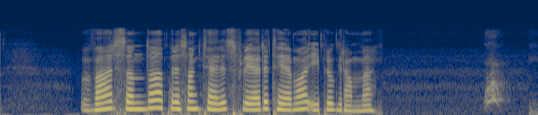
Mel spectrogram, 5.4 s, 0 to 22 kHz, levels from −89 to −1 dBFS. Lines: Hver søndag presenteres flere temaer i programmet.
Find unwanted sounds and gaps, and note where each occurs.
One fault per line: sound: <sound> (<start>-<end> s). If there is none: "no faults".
sound: bark (4.8-5.1 s)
